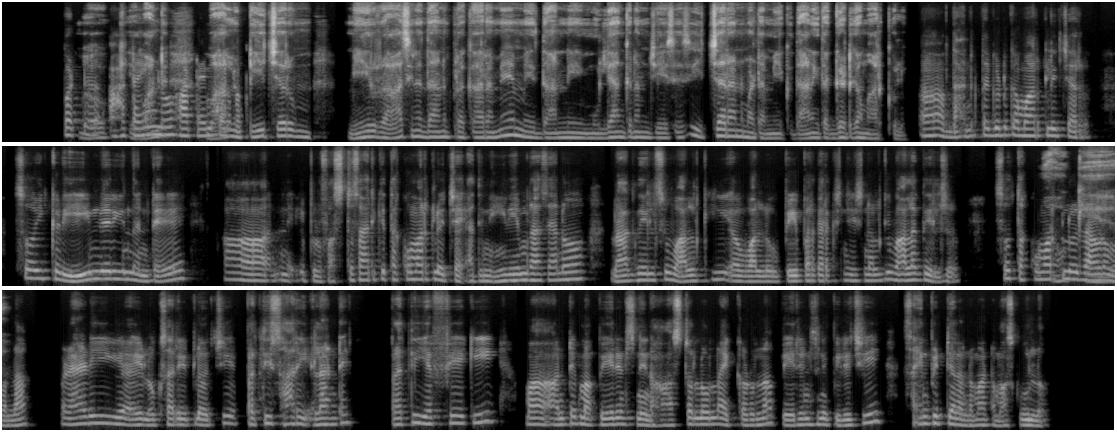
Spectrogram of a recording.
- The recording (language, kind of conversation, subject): Telugu, podcast, మీ పని ద్వారా మీరు మీ గురించి ఇతరులు ఏమి తెలుసుకోవాలని కోరుకుంటారు?
- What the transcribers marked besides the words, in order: in English: "బట్"; "అంటే" said as "వంటే"; in English: "సో"; in English: "ఫస్ట్"; in English: "పేపర్ కరెక్షన్"; in English: "సో"; in English: "డ్యాడీ"; in English: "ఎఫ్ఏకి"; in English: "పేరెంట్స్"; in English: "పేరెంట్స్‌ని"; in English: "సైన్"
